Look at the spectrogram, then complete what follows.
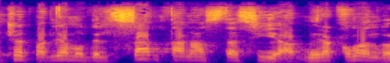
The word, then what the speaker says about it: Sant'Anastasia: Mi raccomando, l'accento è sulla i, non è Sant'Anastasia, come eh logica vorrebbe, come il nome eh anche di eh di persona femminile vorrebbe, ma il paese si chiama Sant'Anastasia.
